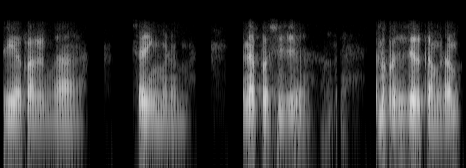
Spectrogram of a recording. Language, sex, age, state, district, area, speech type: Tamil, male, 60+, Tamil Nadu, Mayiladuthurai, rural, conversation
